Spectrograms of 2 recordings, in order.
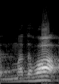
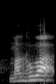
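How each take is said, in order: First: Misreading मधवा with dh before correcting it; slip of the tongue. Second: मघवा said with a clear gh, firmly fixing the slip; corrected pronunciation. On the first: Teacher misreads the word to students, a quick slip. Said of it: "मघवा, sorry". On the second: Teacher corrects his misread word for students, firm and clear. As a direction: fix it: मघवा with gh, not dh. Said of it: "sorry". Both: Real, not acted.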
